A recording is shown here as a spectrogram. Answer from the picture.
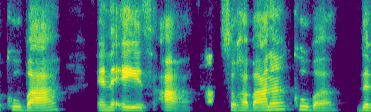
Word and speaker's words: Habana: and the ASI so Habana Cuba the V is silent which is a b I'm sorry the V makes the B sound so Habana Cuba so whatever you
